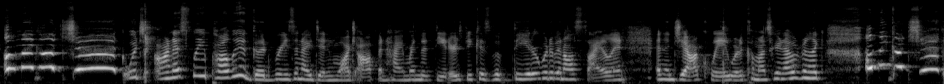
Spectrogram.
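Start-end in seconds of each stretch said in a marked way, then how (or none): 0.0-1.3 high, loud excited shriek at the screen; excited shout. Retold or imitated. Spotting actor on screen. 8.7-9.4 high, loud fan shriek; excited shout. Retold or imitated. Imagined outburst in silent theater.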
